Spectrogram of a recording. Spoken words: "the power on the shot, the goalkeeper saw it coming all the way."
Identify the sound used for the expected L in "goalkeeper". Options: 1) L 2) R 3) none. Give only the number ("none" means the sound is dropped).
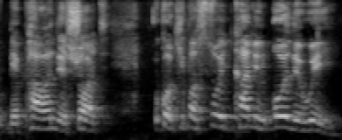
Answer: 3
